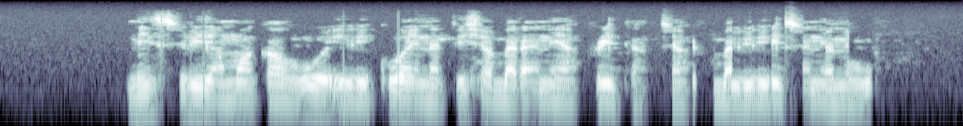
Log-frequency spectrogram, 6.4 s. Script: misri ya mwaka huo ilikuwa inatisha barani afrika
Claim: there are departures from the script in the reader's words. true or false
true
